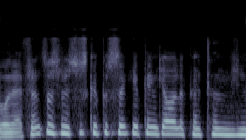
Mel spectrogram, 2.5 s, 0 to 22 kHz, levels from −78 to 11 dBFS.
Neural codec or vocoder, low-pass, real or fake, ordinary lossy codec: codec, 16 kHz, 1 kbps, FunCodec, trained on Chinese and English, 50 frames a second; 7.2 kHz; fake; Opus, 16 kbps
